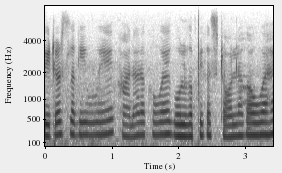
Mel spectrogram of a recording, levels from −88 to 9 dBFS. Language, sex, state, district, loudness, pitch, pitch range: Hindi, female, Haryana, Charkhi Dadri, -15 LUFS, 215 Hz, 205-220 Hz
